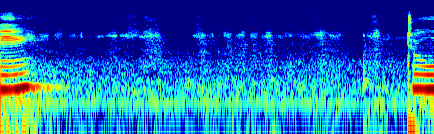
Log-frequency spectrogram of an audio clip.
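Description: Chalk writing on a blackboard: a run of faint, scratchy strokes as words are written out.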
